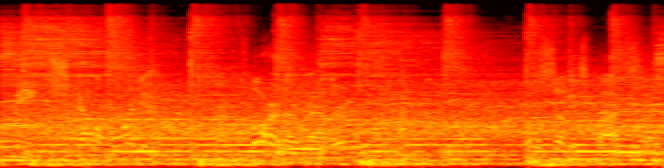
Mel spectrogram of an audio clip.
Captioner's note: laughs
